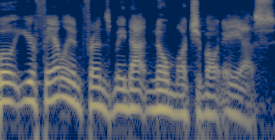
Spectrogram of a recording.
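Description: In a very clean recording with a silent background, a man with an American accent, a medium pitch, and ordinary pitch variation speaks at a moderate pace in an unremarkable speaking voice. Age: 50s. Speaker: podcast host living with spondyloarthritis. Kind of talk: solo podcast monologue.

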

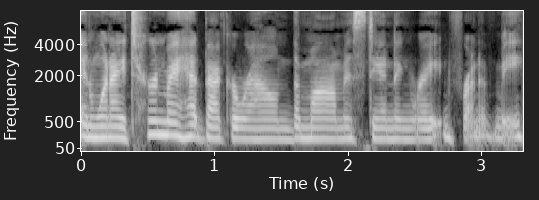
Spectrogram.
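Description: On a very clean recording with a silent background, a woman speaks in a medium pitch with a monotone, flat intonation. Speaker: cancer survivor telling a personal story. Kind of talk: personal testimony.

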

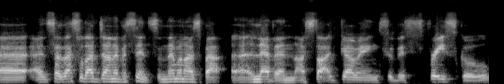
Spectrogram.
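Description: With a London accent, a man speaks in a bright, sharp tone. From southeast London (Bermondsey). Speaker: screenwriter. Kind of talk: interview.

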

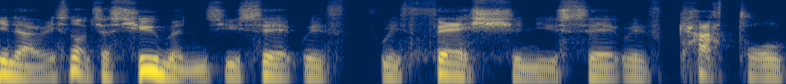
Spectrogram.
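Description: Recorded dry and close with no echo, a man with an English accent speaks fairly quickly with ordinary pitch variation. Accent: British, English. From Bristol, south-west England. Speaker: acoustics professor and author. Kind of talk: casual interview. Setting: video call.

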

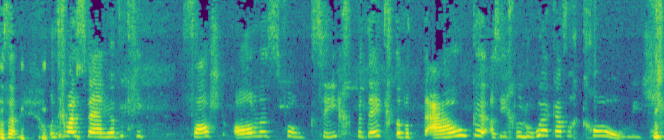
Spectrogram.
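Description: A woman speaks at an extremely high pitch and a moderate pace. Her loudness swings widely. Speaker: podcast co-host. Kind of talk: casual chat.

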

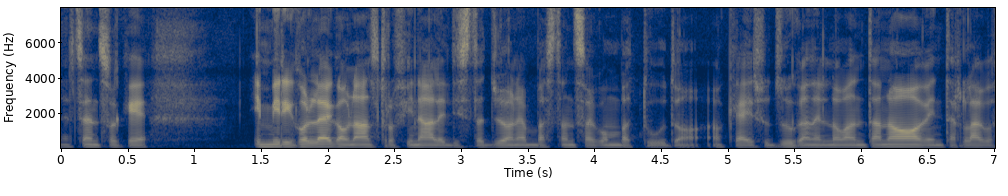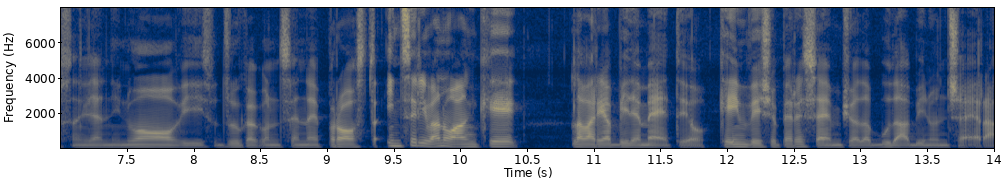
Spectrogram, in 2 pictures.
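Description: In a normal speaking voice, a man talks at a fairly quick pace and fairly low pitch with fairly even intonation. The recording is very clean and the background silent. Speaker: motorsport journalist and podcast host. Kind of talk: casual chat about Formula 1.

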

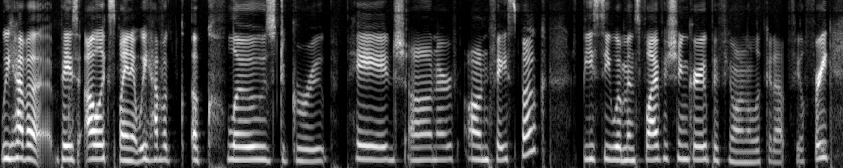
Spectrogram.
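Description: A woman's fairly high voice with a western Canadian accent, fairly even intonation and hardly any pauses, in a very clean, dry, close recording with no echo and a silent background. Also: moderate pace, big swings in loudness. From Canada, BC lower mainland (North Delta). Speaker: fly shop employee and fishing guide. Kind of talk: casual chat.

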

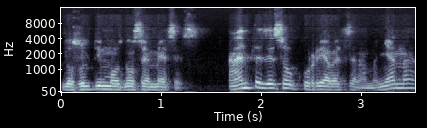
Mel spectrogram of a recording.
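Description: Speaking at a moderate pace, a man uses lively intonation with a medium pitch and a dark, mellow tone. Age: 40s. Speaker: pastor. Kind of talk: casual chat.

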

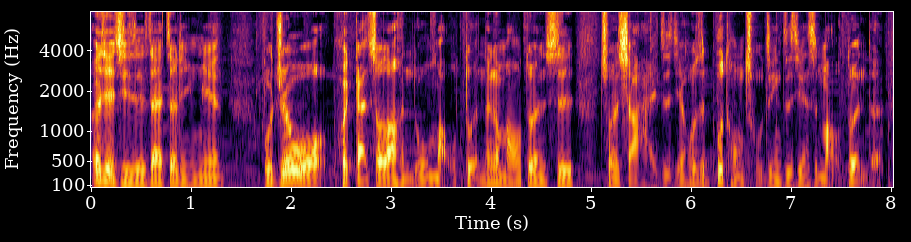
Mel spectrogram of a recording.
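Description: A man talks at a fairly quick pace, medium in pitch with ordinary pitch variation. Music plays in the background. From Taiwan, Wanhua district of Taipei. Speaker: social worker. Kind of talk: casual interview chat.

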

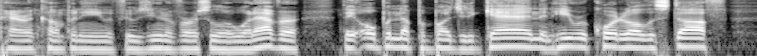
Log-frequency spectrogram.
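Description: With a New York accent, a man talks at a fairly quick pace and fairly even intonation against a quiet background. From New York City (Queens, Astoria). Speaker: filmmaker and hip-hop journalist. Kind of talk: casual interview chat.

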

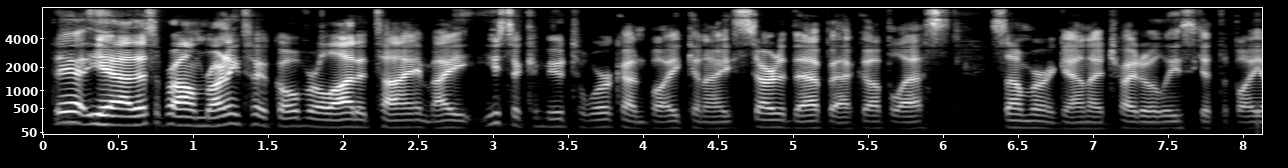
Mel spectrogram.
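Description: A man with an American accent, bright and sharp in tone, at a fairly quick pace, with a dry, close sound with no echo and a quiet background. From western New York (north of Buffalo). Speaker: amateur runner. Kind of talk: casual interview. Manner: laid-back.

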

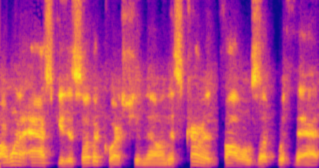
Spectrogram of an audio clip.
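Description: The sound is dry and close with no echo as a man speaks with an American accent. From US. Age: 50s. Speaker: guest interviewer, podcast host. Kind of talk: interview.

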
